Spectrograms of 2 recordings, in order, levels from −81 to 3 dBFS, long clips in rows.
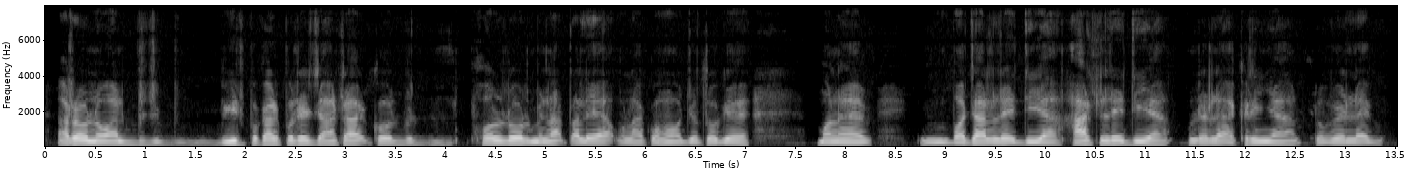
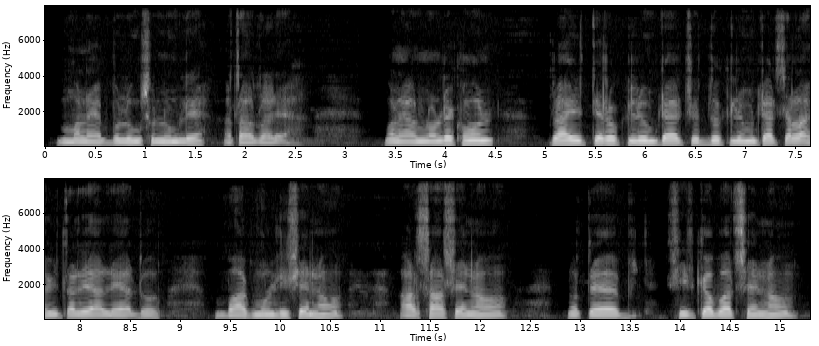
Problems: background sounds at intervals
